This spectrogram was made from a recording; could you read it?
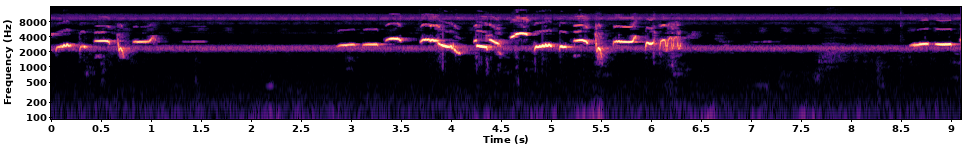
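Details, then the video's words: Wild-style white-rumped shama song meant for tutoring songbirds: bursts of whistled, warbling phrases, a quick run of varied notes in the middle after a quiet stretch, with a steady high hiss throughout. "KICAU BURUNG KACER SUARA ASLI KAYAK DI ALAM LIAR"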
